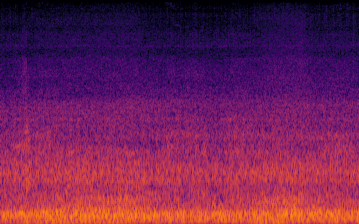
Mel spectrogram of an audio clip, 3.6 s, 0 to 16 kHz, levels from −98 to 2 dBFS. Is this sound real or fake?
real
